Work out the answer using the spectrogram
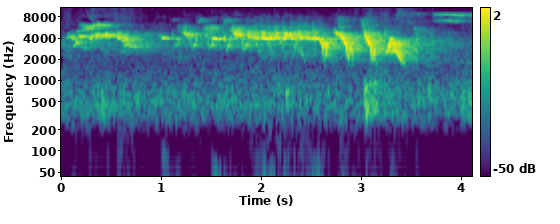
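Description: Birds chirping: a run of high-pitched chirps, with several quick downward-sweeping calls about three seconds in.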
